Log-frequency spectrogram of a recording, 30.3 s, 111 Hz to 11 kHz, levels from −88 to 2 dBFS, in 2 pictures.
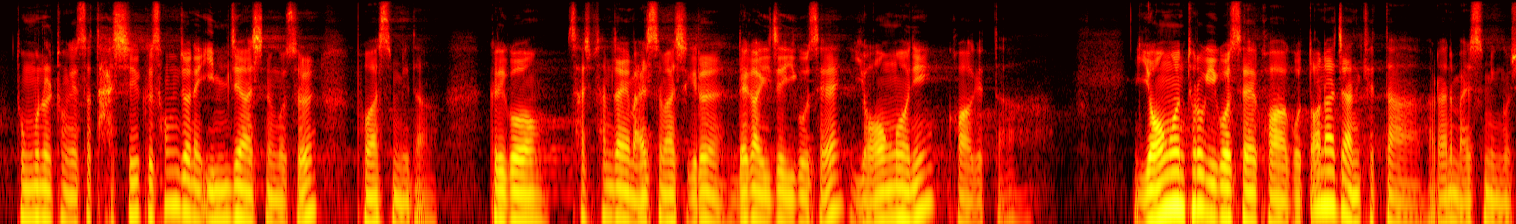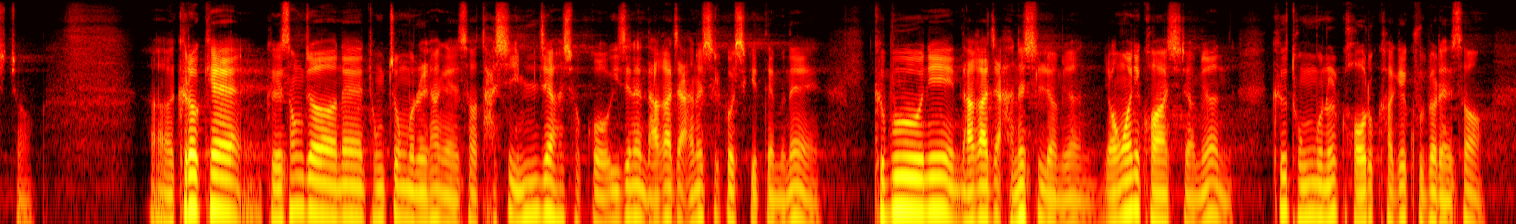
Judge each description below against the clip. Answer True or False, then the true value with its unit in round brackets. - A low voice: True (110 Hz)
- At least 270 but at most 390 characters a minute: True (280 characters per minute)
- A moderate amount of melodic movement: True (4.0 semitones)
